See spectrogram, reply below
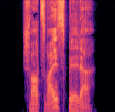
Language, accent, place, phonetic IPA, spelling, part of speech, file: German, Germany, Berlin, [ʃvaʁt͡sˈvaɪ̯sˌbɪldɐ], Schwarzweißbilder, noun, De-Schwarzweißbilder.ogg
- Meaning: nominative/accusative/genitive plural of Schwarzweißbild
